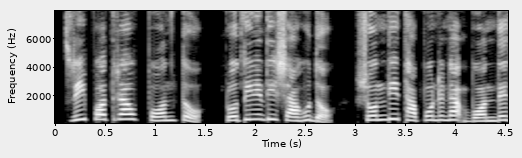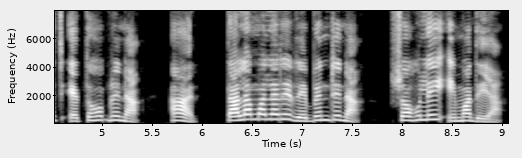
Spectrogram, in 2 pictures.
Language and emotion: Santali, neutral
